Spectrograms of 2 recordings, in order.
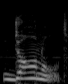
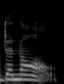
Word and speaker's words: Donal: That was the caretaker, Denol Delaney, not Donald, mind you. There's no D at the end, so it's pronounced Denal.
